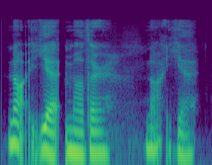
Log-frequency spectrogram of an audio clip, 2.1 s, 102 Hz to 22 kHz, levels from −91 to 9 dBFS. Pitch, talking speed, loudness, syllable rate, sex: 160 Hz, 140 wpm, -20 LUFS, 3.8 syllables/s, female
